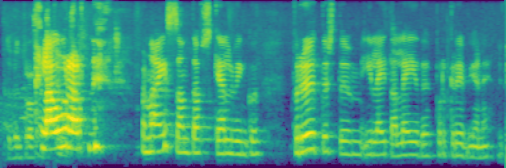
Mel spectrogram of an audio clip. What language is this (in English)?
Icelandic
